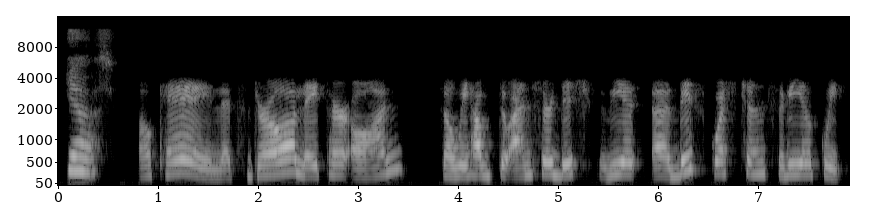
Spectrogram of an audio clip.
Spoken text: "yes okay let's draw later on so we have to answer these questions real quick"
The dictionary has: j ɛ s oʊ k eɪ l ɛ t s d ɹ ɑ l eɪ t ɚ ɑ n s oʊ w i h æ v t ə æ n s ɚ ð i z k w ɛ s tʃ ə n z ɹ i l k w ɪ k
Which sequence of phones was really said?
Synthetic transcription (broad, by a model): j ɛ s oʊ k eɪ l ɛ t s d ɹ ɑ l eɪ t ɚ ɑ n s oʊ w i h æ v t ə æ n s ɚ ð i s k w ɛ s tʃ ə n s ɹ i l k w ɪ k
